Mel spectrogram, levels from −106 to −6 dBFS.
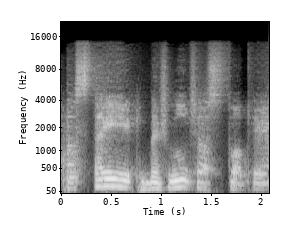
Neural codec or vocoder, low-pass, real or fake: codec, 44.1 kHz, 0.9 kbps, DAC; 14.4 kHz; fake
